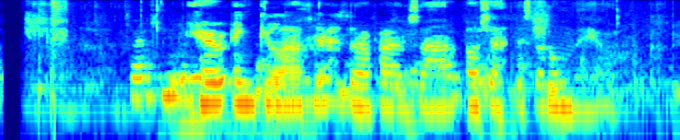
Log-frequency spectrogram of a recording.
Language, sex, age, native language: Icelandic, female, 18-19, Icelandic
